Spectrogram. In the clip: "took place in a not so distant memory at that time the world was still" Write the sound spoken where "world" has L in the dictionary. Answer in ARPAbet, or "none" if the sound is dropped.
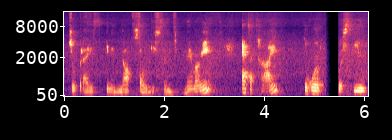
none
